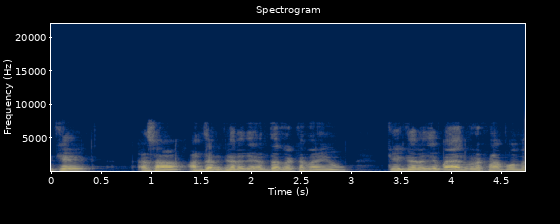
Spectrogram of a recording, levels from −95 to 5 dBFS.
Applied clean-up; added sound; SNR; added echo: neural mask model DeepFilterNet 3.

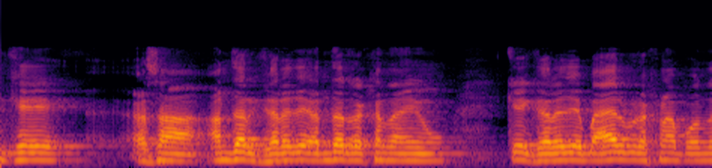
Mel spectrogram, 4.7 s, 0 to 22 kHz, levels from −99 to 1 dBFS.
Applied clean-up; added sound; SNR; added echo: none; none; none; none.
